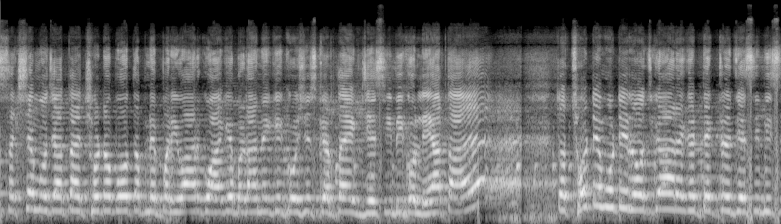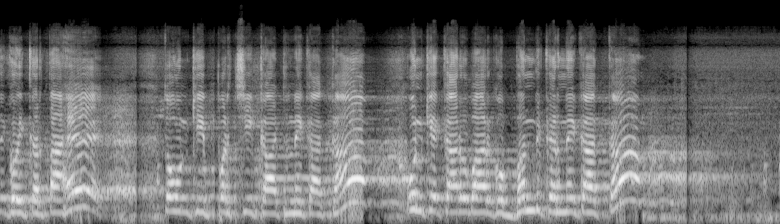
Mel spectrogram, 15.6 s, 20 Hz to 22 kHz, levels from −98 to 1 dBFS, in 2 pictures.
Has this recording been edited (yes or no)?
no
